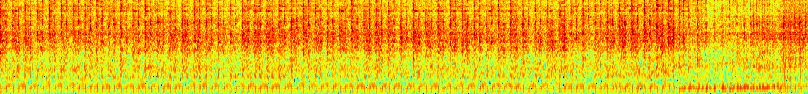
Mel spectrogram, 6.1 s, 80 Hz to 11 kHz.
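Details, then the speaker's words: Harley-Davidson Dyna Street Bob V-twin fitted with new Horsepower Inc (HPI) 2-into-1 exhaust and new air cleaner: deep, loping uneven potato-beat idle holding steady with a slight blip; normal idle. "Can't beat an HPI 2-in-1. That's all I have to say."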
